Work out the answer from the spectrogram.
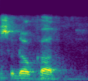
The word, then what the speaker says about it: pseudocode: Kemudian memahami teks algoritma berupa pseudocode. Apa bacanya tadi? Pseudocode, Pak. Pseudocode ya, huruf P-nya hilang. Seperti kayak psikologi, kayak psikis, itu huruf P-nya hilang kalau dibaca ya di depan itu. Jadi bacanya langsung pseudocode.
